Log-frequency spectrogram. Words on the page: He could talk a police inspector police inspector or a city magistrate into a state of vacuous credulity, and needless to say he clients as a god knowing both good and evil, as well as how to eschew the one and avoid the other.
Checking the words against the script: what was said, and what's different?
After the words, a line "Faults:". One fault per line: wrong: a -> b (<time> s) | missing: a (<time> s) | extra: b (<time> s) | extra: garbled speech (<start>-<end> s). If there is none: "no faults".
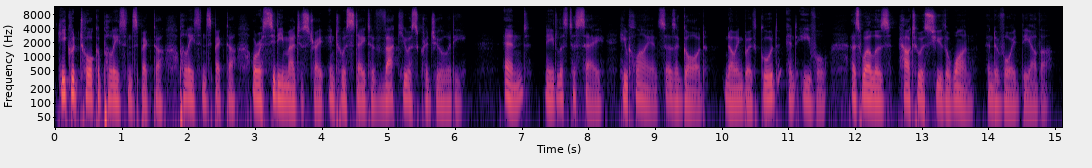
He could talk a police inspector police inspector or a city magistrate into a state of vacuous credulity, and needless to say he clients as a god knowing both good and evil, as well as how to eschew the one and avoid the other.
Faults:
no faults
